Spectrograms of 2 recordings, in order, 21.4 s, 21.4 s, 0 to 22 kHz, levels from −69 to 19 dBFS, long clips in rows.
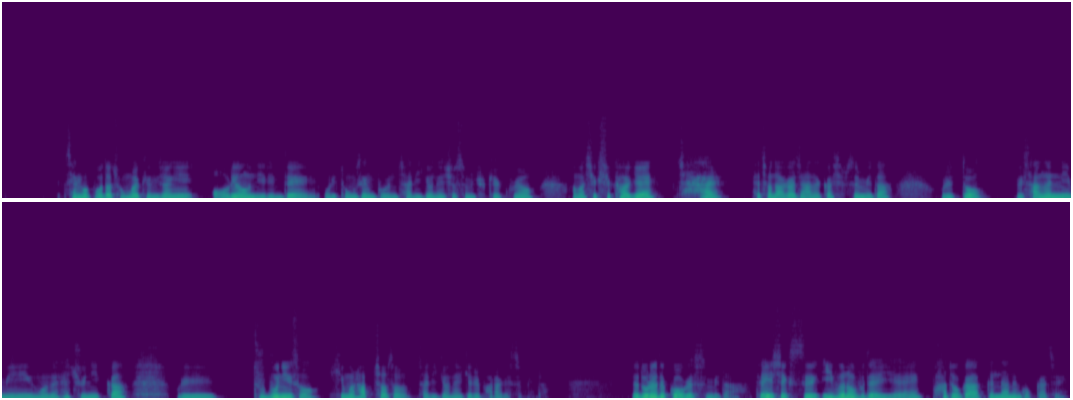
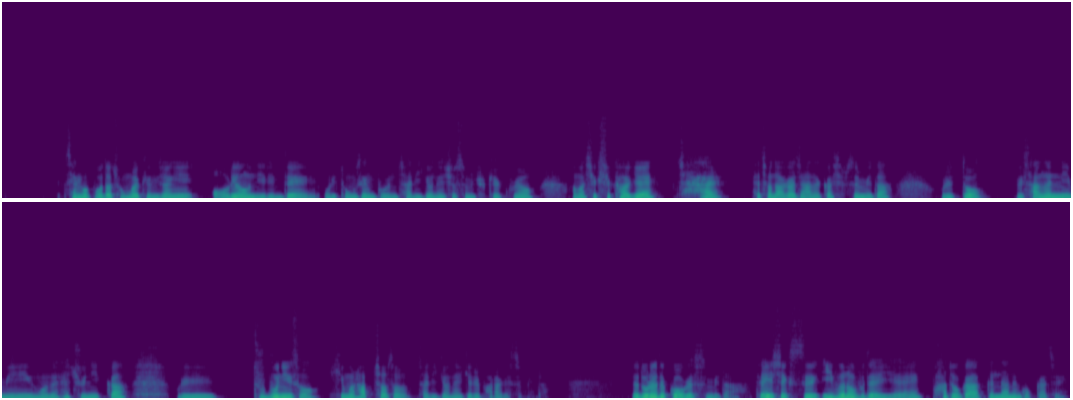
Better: neither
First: muffled; very; fading above 4 kHz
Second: muffled; very; fading above 4 kHz

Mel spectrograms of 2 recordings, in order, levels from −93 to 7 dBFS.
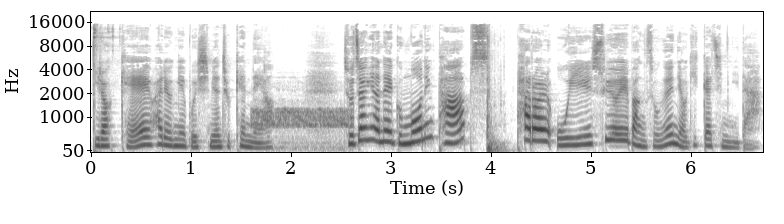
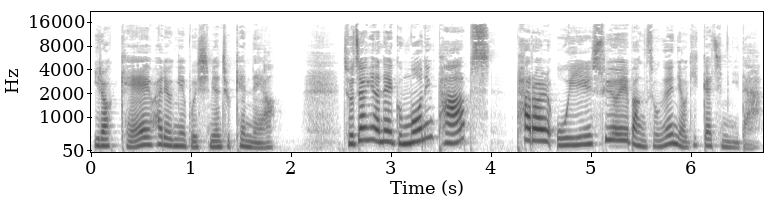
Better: second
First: jangling keys; noticeable; at the start; peak 10 dB below the speech // siren; faint; from 1.5 to 2.5 s; peak 10 dB below the speech // door banging; faint; at 4 s; peak 10 dB below the speech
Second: none

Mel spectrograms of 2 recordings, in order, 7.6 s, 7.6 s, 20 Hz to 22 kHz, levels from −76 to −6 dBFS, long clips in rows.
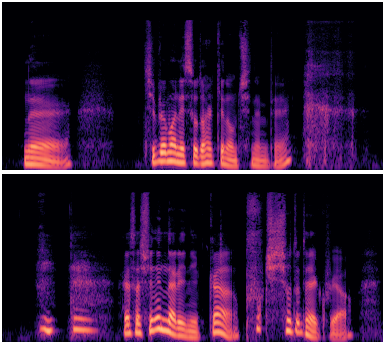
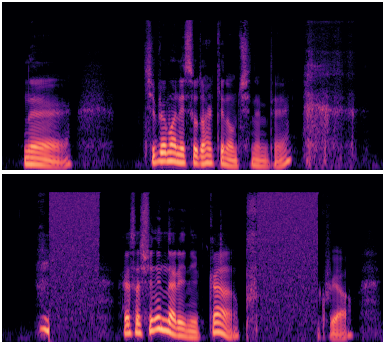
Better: first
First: none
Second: audio cutting out; filled with static; at 4.5 s for 0.5 s and at 6.5 s for 0.5 s

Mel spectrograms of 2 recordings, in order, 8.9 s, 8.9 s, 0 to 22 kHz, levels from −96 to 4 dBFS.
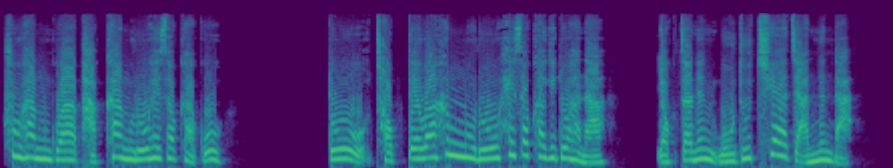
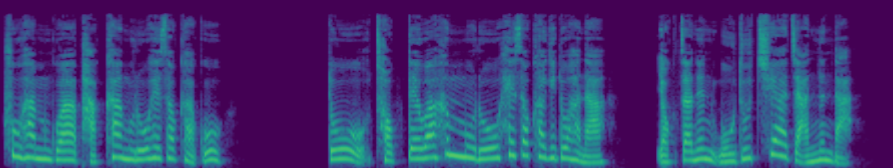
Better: second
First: distortion; slight; 18% of the sound clipped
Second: none

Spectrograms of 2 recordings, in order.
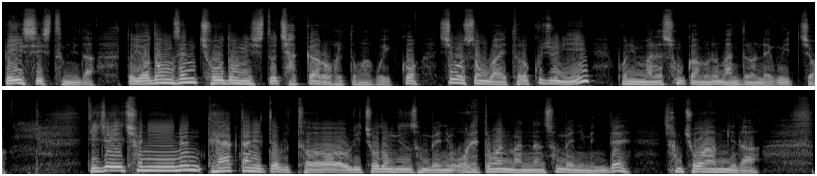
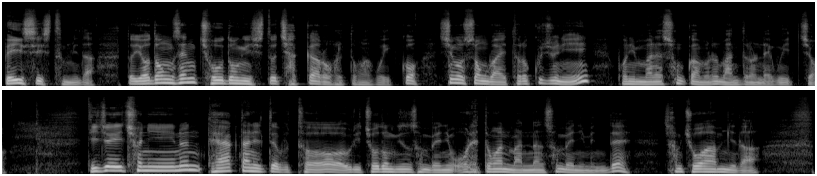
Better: second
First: distortion; slight; 10 dB below the speech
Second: none

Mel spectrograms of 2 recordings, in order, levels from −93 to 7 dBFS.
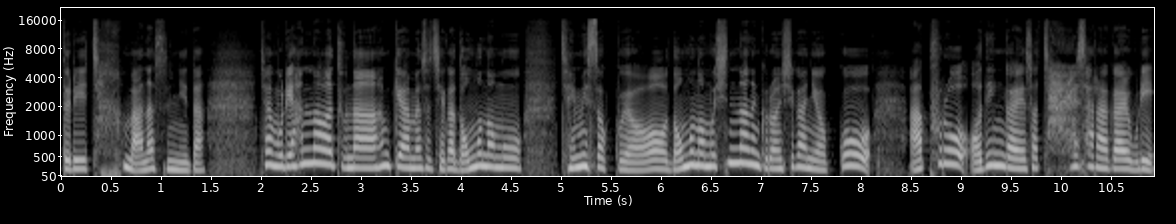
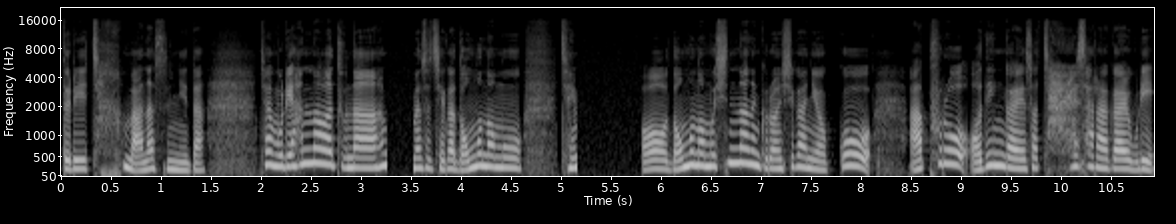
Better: first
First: none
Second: audio cutting out; at 3.5 s and at 5 s for 0.5 s

